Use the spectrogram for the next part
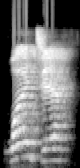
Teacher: जीम हमारे जबान के दरमियानी और तालु के दरमियानी हिस्से से टच होकर अदा होता है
